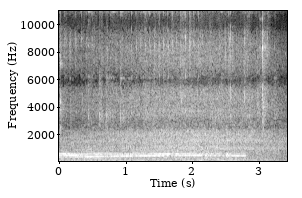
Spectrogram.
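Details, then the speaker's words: GE Vortalex fan: loud buzzing hum, felt through the floor, little torque; tone creeps up as the blades crawl round, then fades as the fan stalls again; motor hum with intermittent stalling. "Okay, so I can actually feel it buzzing through the floor. And there's a tiny little bit of torque in there which will allow to spin. I'd say that buzzing is loud."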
